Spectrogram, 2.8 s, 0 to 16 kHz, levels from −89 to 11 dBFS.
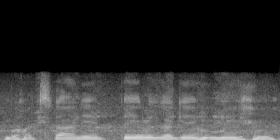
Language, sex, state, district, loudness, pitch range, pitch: Hindi, male, Uttar Pradesh, Lucknow, -13 LUFS, 150-155 Hz, 155 Hz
